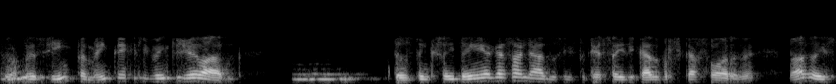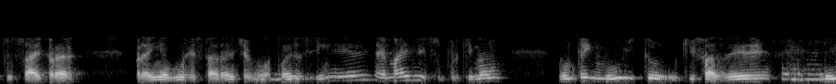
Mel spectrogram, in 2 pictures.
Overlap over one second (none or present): none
